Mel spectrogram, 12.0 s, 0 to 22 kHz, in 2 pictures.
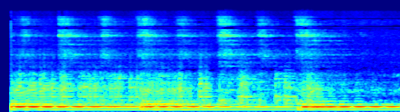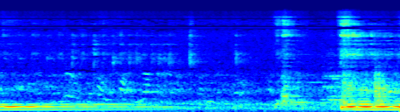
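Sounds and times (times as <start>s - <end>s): held low wind note: 0.2s - 7.4s
percussion strikes: 0.2s - 12.0s.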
